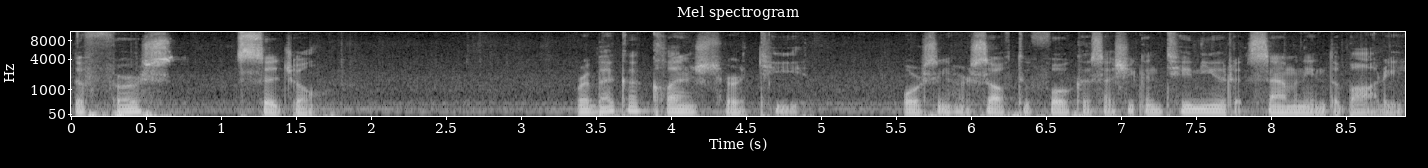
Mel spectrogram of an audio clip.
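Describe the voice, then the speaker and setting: A fairly low, somewhat breathy man's voice with ordinary pitch variation and long, frequent pauses. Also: moderate pace. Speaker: storyteller, narrator. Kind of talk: horror story narration, ASMR-style.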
